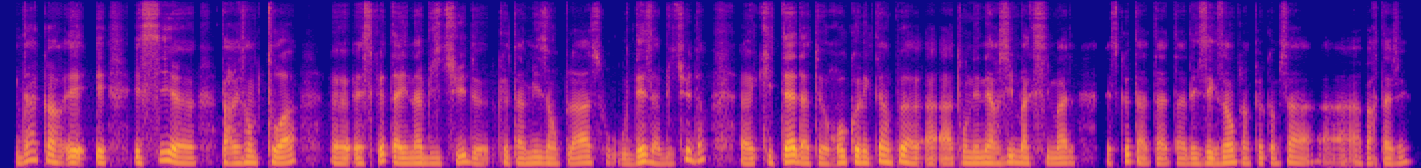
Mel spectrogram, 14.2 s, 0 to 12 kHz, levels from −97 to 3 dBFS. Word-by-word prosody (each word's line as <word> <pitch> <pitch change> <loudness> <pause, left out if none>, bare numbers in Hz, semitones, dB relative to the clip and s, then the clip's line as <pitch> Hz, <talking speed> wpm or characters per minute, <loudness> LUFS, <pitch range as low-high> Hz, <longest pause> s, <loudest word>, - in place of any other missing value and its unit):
D'accord 145 -1 0
et 120 - +4
et 120 0 +3 0.3
et 120 - +4
si, 165 +8 +1
heu, 110 -4 +4 0.2
par 105 - 0
exemple, 115 +1 0
toi, 120 +4 +3 0.3
heu, 110 -1 +2
est-ce 105 - 0
que - - +3
tu 140 -5 +1
as - - +5
une 105 0 +1
habitude 110 +1 -1
que - - -4
tu 110 - -7
as 105 - 0
mise 110 +1 -1
en 105 -2 0
place 110 +4 -1
ou 95 - -8
des 125 +6 +5
habitudes, 100 - -2 0.4
hein, - - +1
heu, - - +2
qui 115 +4 -7
t'aident 135 +3 +8
à 105 -1 +2
te 110 - -5
reconnecter 120 +4 +2
un 130 -3 +4
peu 135 +1 +5
à 110 - 0
à 105 - -3
à - - -2
ton 110 +1 -3
énergie 110 +2 +1
maximale? 110 -1 -2 0.3
Est-ce 95 0 -9
que - - -2
tu 140 -6 -1
as 100 - -4
tu 100 - -6
as 95 - -1
tu 105 - -8
as 100 - -3
des 105 +1 -3
exemples 115 +2 +1
un - - -4
peu 110 +2 -5
comme 105 0 -6
ça 115 +2 -3
à 145 - -8
à - - -7
à - - -10
partager? 105 +4 -5
110 Hz, 245 wpm, -25 LUFS, 105-120 Hz, 0.4 s, t'aident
